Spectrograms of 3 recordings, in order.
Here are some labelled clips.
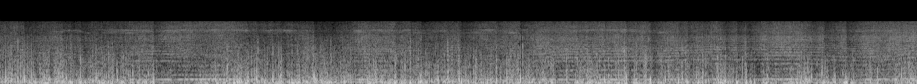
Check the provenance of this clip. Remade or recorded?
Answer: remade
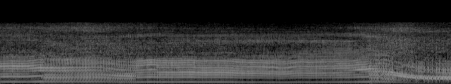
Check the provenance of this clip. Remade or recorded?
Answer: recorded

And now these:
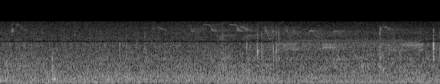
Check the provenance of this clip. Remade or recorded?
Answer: remade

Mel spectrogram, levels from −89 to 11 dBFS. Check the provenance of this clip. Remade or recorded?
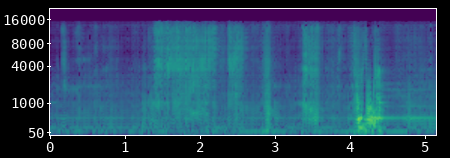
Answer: remade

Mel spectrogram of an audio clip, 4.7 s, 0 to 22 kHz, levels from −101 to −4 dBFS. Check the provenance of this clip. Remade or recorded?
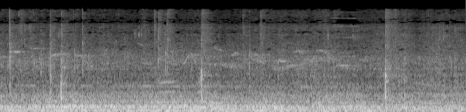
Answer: recorded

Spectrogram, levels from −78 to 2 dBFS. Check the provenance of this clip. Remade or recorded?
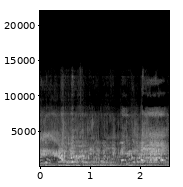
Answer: remade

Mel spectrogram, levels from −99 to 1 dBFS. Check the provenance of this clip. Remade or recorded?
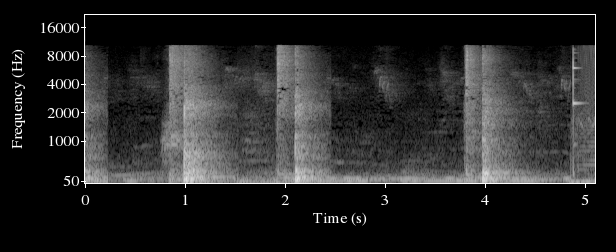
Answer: recorded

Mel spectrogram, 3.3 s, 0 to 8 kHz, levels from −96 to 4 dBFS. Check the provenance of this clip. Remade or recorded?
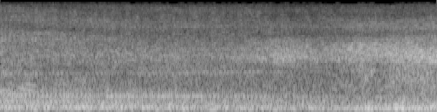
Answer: recorded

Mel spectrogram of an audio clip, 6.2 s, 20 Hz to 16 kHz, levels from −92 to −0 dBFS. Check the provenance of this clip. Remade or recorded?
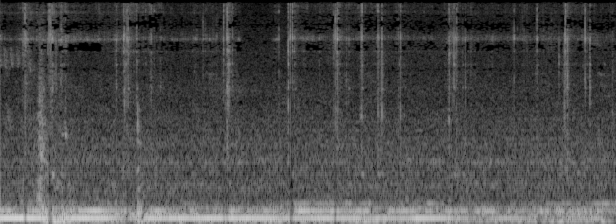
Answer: recorded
